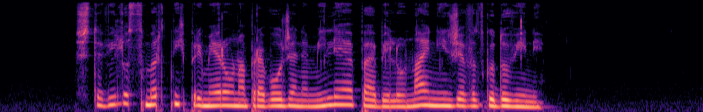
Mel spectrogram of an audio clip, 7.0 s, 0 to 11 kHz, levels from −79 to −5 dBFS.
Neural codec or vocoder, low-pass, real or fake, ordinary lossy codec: none; 9.9 kHz; real; none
